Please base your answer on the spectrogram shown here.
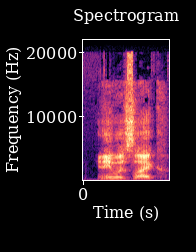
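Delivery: ordinary delivery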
